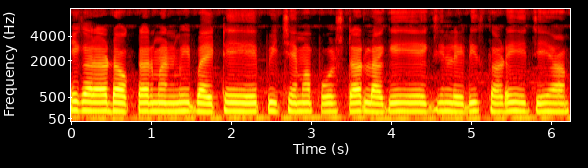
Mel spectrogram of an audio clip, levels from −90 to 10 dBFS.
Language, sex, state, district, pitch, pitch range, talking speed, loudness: Chhattisgarhi, female, Chhattisgarh, Jashpur, 185 Hz, 180-185 Hz, 165 wpm, -14 LUFS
